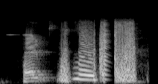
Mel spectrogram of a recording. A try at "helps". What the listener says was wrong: Suene la S, porque si no suena la S, suena como infierno. Hell. Helps.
